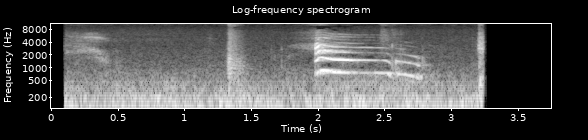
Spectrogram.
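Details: A rescued, adopted British Shorthair cat gives a clear, harmonic meow that slides downward, asking for its breakfast in the morning.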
